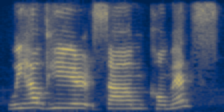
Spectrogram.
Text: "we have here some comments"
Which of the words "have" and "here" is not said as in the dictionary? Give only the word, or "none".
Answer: none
